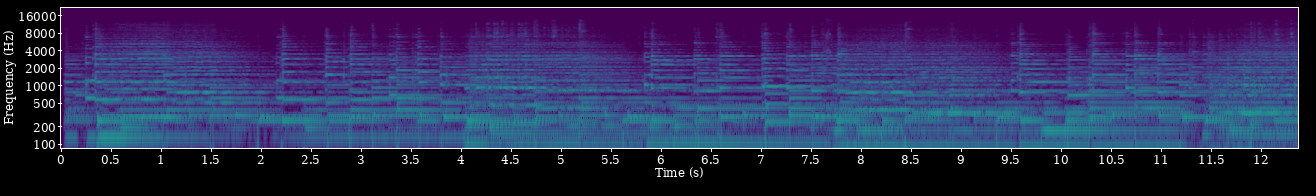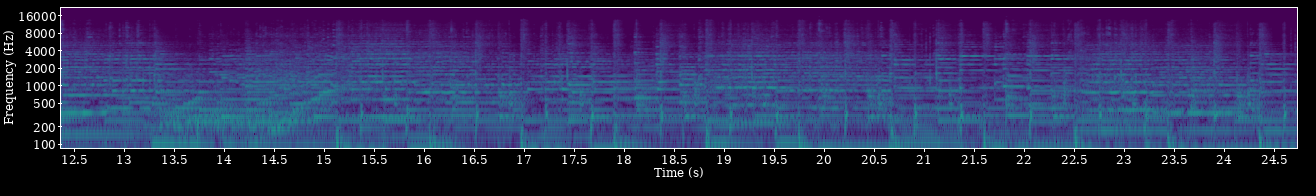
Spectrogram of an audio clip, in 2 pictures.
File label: noor arabic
